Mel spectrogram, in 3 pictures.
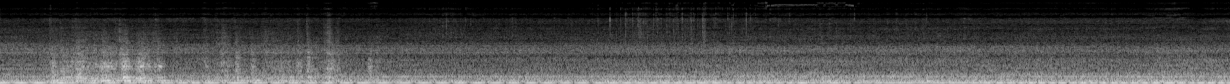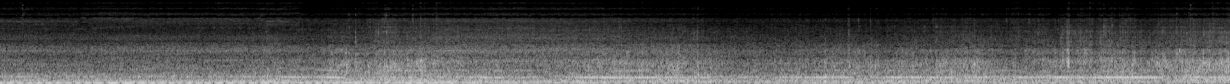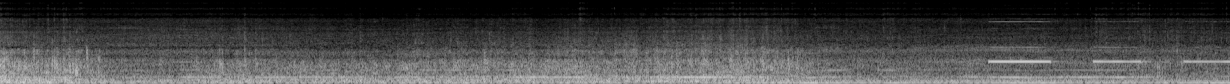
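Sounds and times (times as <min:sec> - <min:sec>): diesel engine rumbling: 0:00.0 - 0:36.9.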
